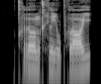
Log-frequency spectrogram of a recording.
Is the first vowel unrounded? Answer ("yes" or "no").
no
